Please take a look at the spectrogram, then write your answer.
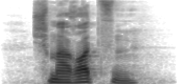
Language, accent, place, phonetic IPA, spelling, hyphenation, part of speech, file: German, Germany, Berlin, [ʃmaˈʁɔt͡sn̩], schmarotzen, schma‧rot‧zen, verb, De-schmarotzen.ogg
- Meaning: 1. to sponge, to freeload 2. to parasitize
